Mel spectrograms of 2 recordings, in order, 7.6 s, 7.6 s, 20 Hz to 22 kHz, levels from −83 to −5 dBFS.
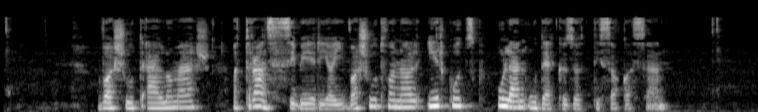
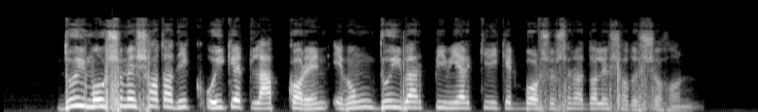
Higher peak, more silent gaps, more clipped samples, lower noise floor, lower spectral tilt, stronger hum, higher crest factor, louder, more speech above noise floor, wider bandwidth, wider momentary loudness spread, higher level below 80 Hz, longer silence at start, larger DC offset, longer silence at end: second, -6 dBFS vs 0 dBFS; neither; neither; second, -61 dBFS vs -71 dBFS; about the same, -4 dB/octave vs -4.5 dB/octave; neither; about the same, 18 dB vs 16 dB; second, -23 LUFS vs -16 LUFS; second, 38 dB vs 55 dB; about the same, 11.5 kHz vs 11.5 kHz; about the same, 12 LU vs 13 LU; second, -62 dBFS vs -48 dBFS; first, 1 s vs 0.6 s; neither; first, 0.9 s vs 0.65 s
